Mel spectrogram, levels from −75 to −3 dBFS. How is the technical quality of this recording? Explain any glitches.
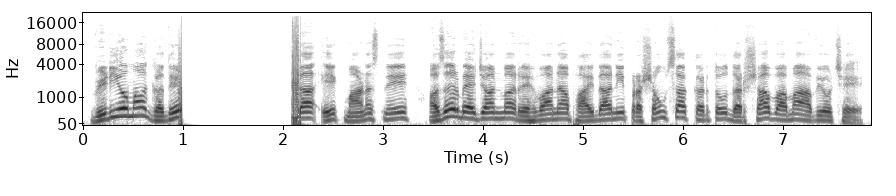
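The recording has one clear glitch in this speech clip. A cable pulled and plugged in runs from 0.96 to 2.17 s: a live lead comes out with a pop, leaving about 1.16 s of near silence. As the plug goes back, the tip alone contacts first, letting in a 59 ms burst of 60 Hz mains buzz before a second pop restores the signal.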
